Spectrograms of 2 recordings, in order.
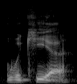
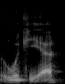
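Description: First: The word is said to rhyme with IKEA. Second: The word is said not rhyming with IKEA. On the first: "you pronounced it Wikia, like, rhyming with IKEA" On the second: "I pronounce it Wikia"

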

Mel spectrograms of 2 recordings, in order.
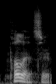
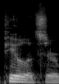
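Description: First: The first vowel is a short U sound. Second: The first vowel is a long U sound. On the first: This is how most media people say it. "most magazine and radio newspaper people say Pulitzer" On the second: This is how the family says it. "the family pronounced it Pulitzer with a long U"

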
